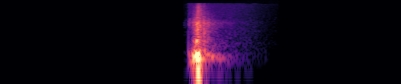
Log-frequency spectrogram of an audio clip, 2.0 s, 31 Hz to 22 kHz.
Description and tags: High Whoosh 02
whip, whoosh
